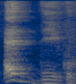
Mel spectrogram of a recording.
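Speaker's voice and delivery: normal talking voice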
